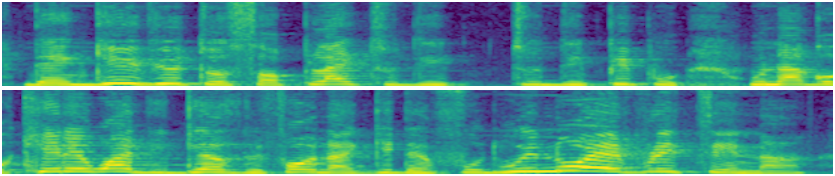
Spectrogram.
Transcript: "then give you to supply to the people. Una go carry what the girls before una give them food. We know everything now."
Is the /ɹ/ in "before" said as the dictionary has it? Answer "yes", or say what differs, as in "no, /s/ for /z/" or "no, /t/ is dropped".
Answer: no, /w/ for /ɹ/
